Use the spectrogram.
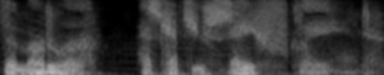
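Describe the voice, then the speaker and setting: Raspy and very deep in pitch, a man uses a put-on character voice at a very slow pace. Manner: ominous, reassuring.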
